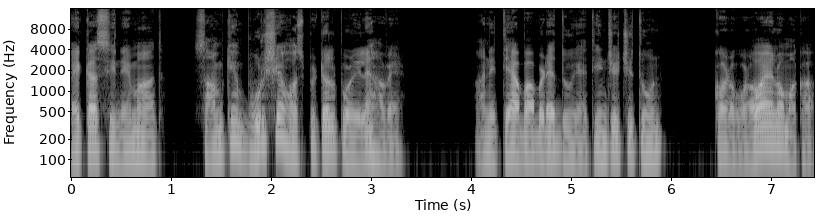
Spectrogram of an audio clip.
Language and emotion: Goan Konkani, sad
